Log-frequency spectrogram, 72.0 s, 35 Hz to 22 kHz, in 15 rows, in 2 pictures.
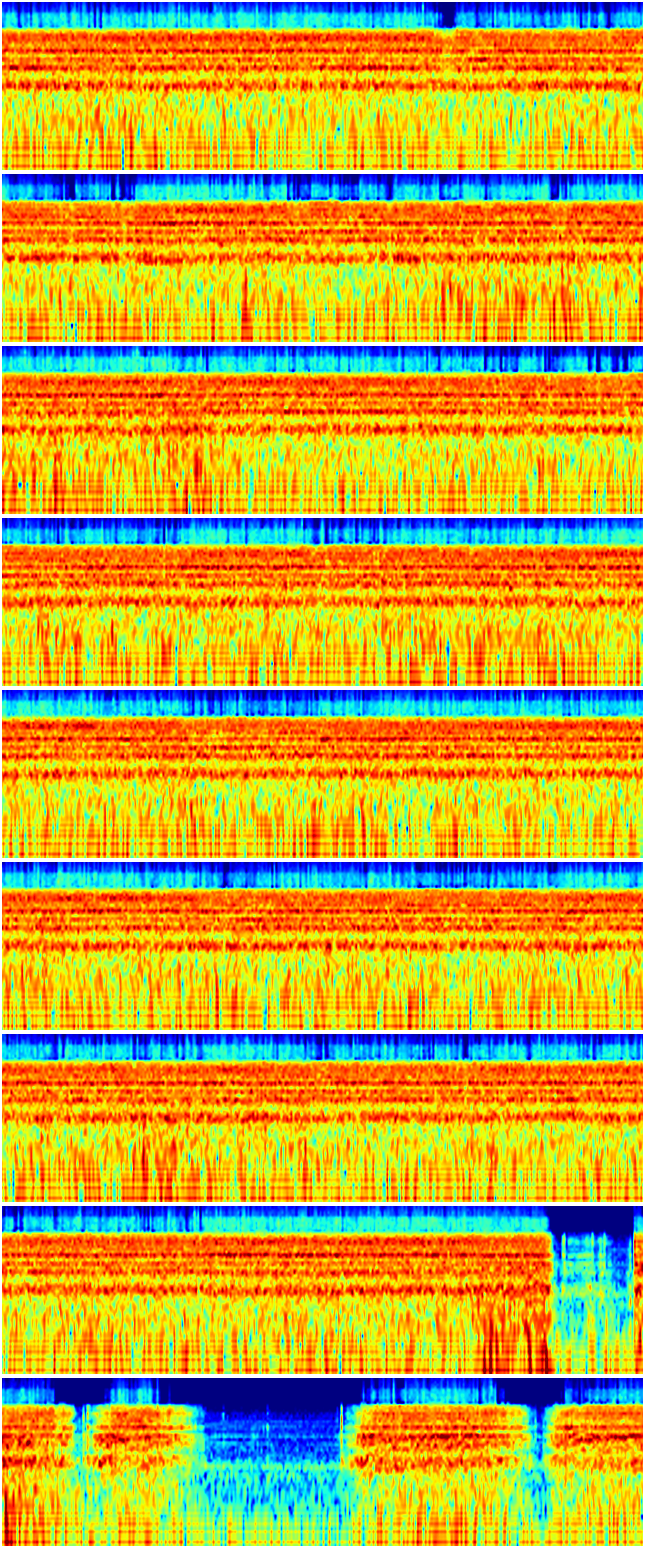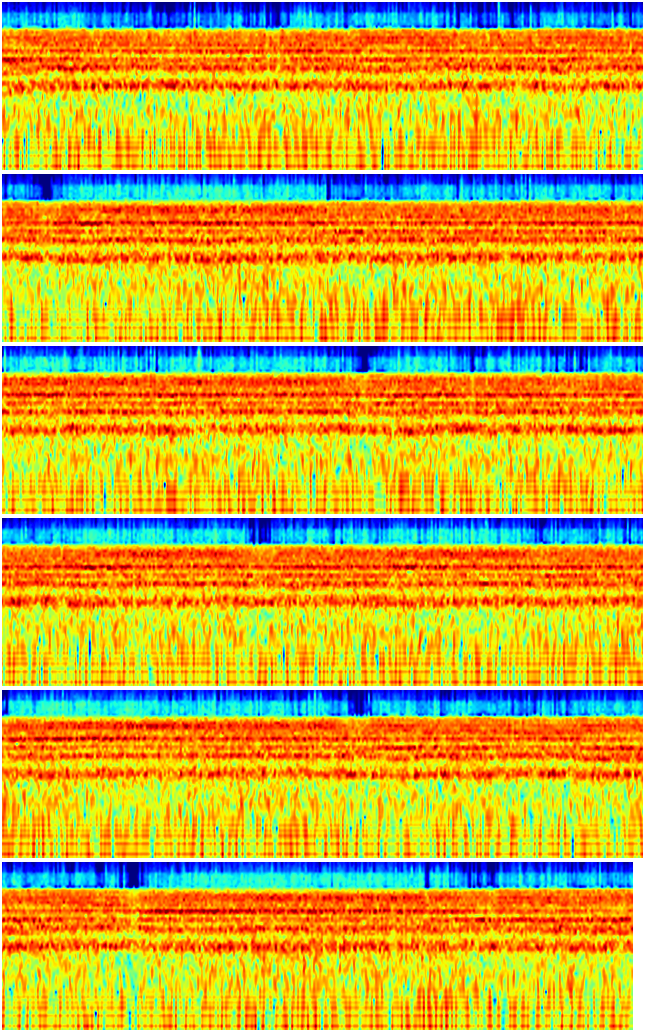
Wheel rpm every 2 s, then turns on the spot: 230, 230, 230, 220, 230, 230, 230, 230, 220, 230, 230, 230, 230, 230, 230, 230, 230, 220, 160, 50, 80, 170, 230, 230, 220, 230, 230, 230, 230, 230, 230, 230, 230, 220, 210, 210.
38-40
